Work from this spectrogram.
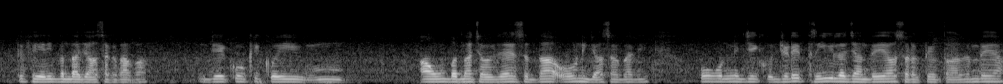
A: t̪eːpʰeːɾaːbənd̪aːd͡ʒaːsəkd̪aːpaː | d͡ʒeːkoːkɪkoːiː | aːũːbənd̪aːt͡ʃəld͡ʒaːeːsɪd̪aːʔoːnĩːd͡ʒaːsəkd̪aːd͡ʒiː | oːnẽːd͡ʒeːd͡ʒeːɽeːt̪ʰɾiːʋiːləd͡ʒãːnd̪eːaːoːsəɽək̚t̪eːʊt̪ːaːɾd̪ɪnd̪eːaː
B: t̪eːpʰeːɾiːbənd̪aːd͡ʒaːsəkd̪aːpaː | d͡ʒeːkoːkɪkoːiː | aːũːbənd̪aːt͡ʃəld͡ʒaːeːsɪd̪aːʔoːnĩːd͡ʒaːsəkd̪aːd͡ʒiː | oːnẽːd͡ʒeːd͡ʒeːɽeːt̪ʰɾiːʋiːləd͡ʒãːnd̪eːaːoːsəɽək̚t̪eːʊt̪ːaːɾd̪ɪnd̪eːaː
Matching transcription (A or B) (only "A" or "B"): B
